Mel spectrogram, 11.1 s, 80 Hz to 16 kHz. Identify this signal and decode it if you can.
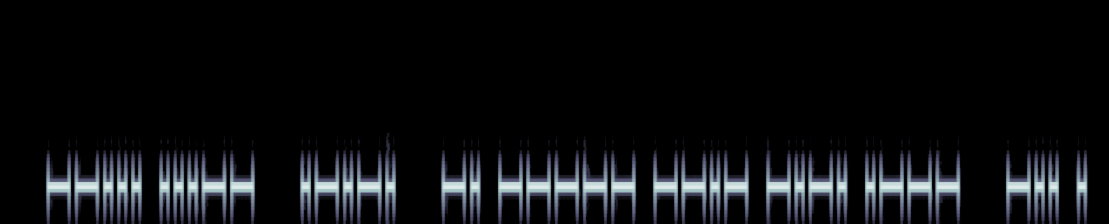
Morse code, heard as a keyed tone, about 17 wpm, 700 Hz. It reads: 73 <AR> N0QCJ DE
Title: K1USN SST QSO Practice 17wpm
